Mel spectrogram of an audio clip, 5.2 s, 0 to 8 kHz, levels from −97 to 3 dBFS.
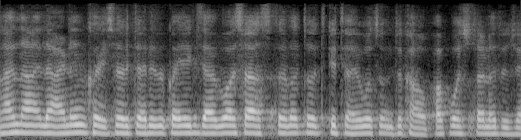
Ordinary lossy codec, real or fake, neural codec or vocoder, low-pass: AAC, 32 kbps; fake; codec, 16 kHz, 1 kbps, FunCodec, trained on LibriTTS, 50 frames a second; 7.2 kHz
